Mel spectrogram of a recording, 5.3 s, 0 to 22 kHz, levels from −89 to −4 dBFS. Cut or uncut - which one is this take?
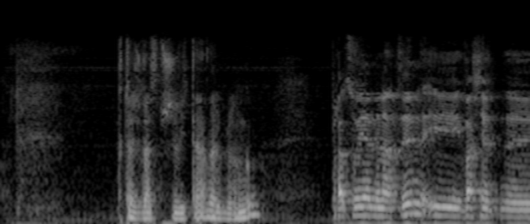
uncut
